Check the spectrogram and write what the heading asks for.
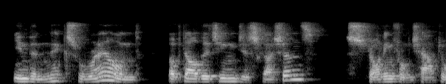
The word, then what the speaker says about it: Tao Te Ching: When you hear me speak, you can hear that the sound I make is not Tao Te Ching. It's always Tao Te Ching, which is the original pronunciation.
